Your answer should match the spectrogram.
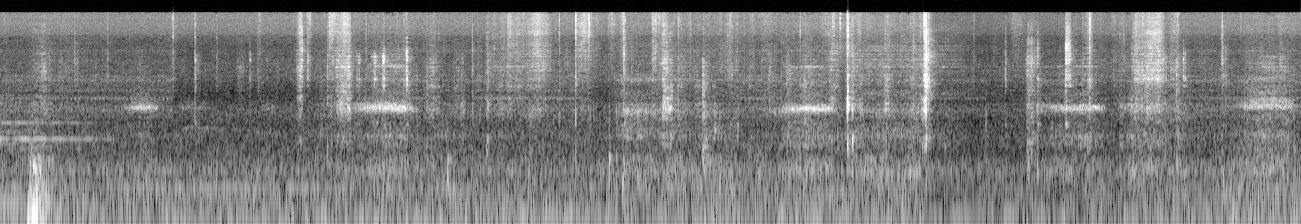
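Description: Quiet handling sounds as a ball bearing is slipped onto an e-bike hub motor's shaft and wires are worked under it by hand: a thump just after the start, then scattered light clicks and brief rustles.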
